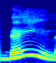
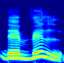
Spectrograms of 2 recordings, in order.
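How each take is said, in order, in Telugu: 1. ఇది ఒకే చిన్న అక్షరంలా పలుకుతారు. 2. ఇది రెండు పూర్తి, వేరు వేరు పదాలుగా పలుకుతారు.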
